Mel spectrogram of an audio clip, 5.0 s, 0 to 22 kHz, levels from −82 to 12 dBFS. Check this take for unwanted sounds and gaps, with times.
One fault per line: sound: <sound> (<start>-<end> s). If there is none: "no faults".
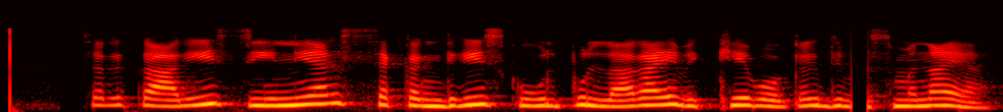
sound: dropout (4.3-4.3 s)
